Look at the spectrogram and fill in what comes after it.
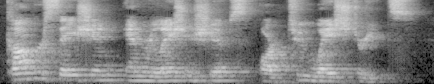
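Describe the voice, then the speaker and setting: Very slow speech from a man with a fairly high voice, audible room echo around it. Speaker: Bible teacher. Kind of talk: sermon. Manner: loud; animated.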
